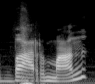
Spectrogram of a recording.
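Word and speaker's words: barman: Ну і власне від слова бар у нас походить професія барман. Барман. Зверніть увагу, що ми маємо ман, а не мен, як в українській барман, а она то барманка.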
